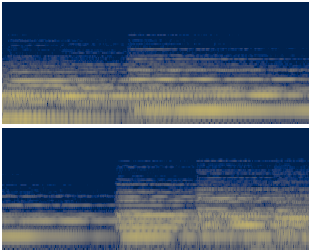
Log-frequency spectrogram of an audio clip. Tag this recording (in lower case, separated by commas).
music, guitar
